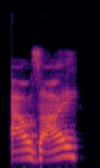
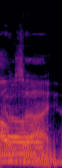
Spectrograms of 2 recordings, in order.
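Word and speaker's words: Áo dài: But it's pronounced apparently Ao Dai, and it's Vietnamese. So, Ao Dai, okay.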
